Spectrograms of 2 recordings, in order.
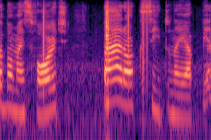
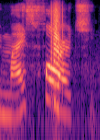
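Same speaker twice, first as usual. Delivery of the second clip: usual speaking voice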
